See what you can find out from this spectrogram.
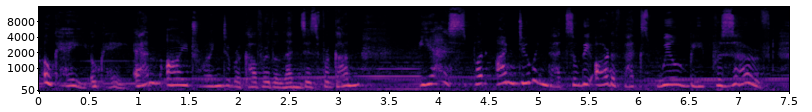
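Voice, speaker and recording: A composed professor and agent in an audio drama. The woman's voice sits a little high, measured and earnest, with clear music behind it. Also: expressive. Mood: earnest, apologetic. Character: composed, apologetic female professor and covert agent.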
